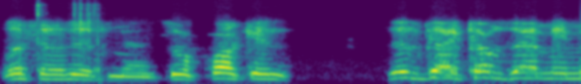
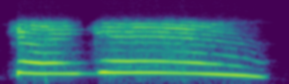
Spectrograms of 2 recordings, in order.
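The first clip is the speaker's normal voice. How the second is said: high, drawn-out squealed imitation; mocking name call. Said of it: "he says my name".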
